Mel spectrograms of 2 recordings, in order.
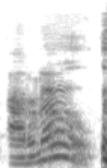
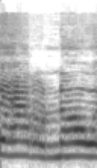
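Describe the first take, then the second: First: Much softer, trailing I don't know; quiet blank shrug. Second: Said in the usual way. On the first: Shown as a demonstration. Showing Al what his head does, quiet blank shrug. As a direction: let "I don't know" fall away softly as if the mind draws a blank. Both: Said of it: "So it's like".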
